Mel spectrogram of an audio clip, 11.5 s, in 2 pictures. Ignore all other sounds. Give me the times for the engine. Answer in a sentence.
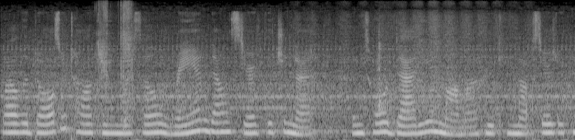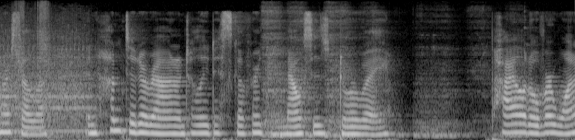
The engine can be heard from 0.0 to 6.8 s.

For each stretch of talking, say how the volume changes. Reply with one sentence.
You can hear the talking from 0.0 to 9.7 s, at a steady volume; and briefly from 10.7 to 11.4 s.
